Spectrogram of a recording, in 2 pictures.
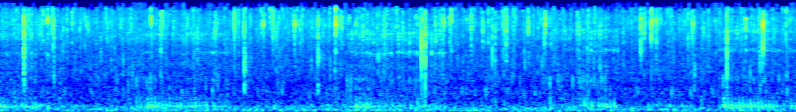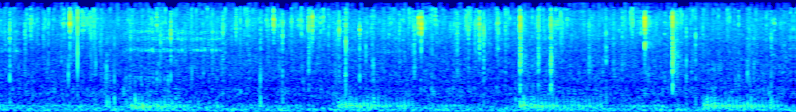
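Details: Sleeping cats in front of a rainy window keep up a continuous deep purr in rhythmic inhale and exhale swells, while frequent fire crackles and steady rainfall sound behind them.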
